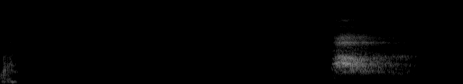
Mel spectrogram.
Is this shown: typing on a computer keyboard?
no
